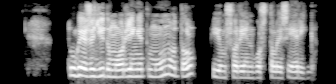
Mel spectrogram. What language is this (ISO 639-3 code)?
chm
